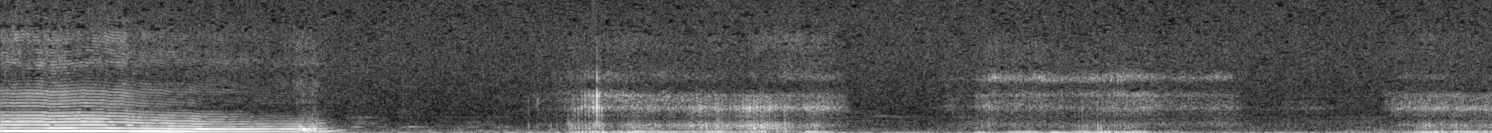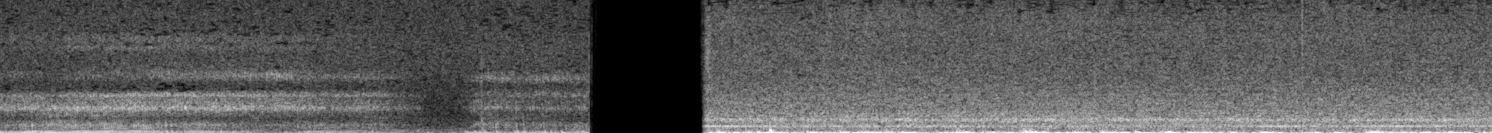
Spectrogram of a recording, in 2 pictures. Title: Snoring And she farted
